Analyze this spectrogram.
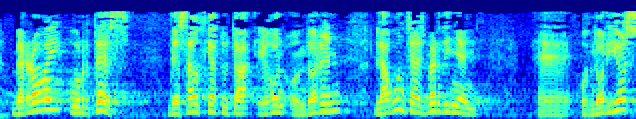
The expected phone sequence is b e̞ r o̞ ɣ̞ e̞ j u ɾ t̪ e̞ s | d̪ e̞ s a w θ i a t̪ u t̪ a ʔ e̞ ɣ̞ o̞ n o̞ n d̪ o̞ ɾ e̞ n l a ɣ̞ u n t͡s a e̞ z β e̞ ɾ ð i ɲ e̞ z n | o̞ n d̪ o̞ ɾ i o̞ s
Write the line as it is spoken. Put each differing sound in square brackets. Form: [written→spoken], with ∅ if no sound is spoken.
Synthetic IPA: b e̞ r o̞ ɣ̞ e̞ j u ɾ t̪ e̞ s | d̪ e̞ s a w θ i a t̪ u t̪ a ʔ e̞ ɣ̞ o̞ n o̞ n d̪ o̞ ɾ e̞ n l a ɣ̞ u n t͡s a e̞ z β e̞ ɾ ð i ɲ e̞ [z→∅] n | o̞ n d̪ o̞ ɾ i o̞ s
